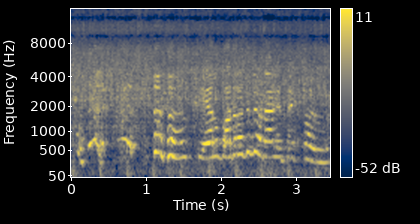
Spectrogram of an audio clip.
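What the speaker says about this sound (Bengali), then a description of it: "কড়াইতে তেল দিয়ে দেবো আলুটা আগে একটু ভেজে নেব না না এই তেলেই মাংস" Meat sizzles in hot oil in a wok, a steady crackling hiss with brief louder spurts, while a person talks over it throughout.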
